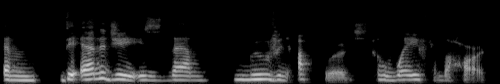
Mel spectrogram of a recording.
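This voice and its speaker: A woman's voice: mid-range voice, steady tone, a little slow, dark tone, no room sound, muffled recording. A middle-aged woman whose first language is Swedish, from Sweden, speaking earnestly in English about spiritual growth in a podcast interview. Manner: earnest, flowing spiritual talk. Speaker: author and spiritual coach.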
